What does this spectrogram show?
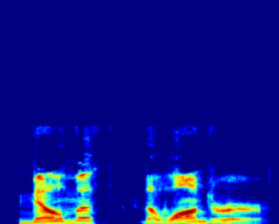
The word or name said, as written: melmoth the wanderer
